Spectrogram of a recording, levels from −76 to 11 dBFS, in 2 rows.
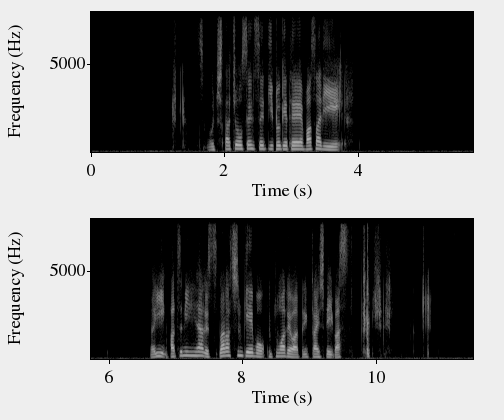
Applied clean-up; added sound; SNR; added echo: neural diffusion model UNIVERSE++.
